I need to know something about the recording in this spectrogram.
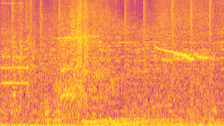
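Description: Film soundtrack of action music mixed with motorbike engine sound effects revving. A high falling squeal, like tyres skidding, comes near the end.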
